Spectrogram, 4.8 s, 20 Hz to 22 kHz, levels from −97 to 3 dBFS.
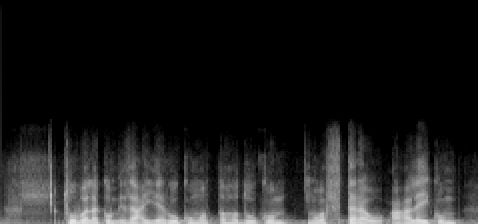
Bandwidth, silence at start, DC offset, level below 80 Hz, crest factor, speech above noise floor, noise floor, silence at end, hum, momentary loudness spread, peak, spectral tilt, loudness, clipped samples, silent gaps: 7.8 kHz; 0.05 s; under 0.1%; -50 dBFS; 18 dB; 24 dB; -42 dBFS; 0.2 s; none; 7 LU; 0 dBFS; -8 dB/octave; -18 LUFS; under 0.1%; none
